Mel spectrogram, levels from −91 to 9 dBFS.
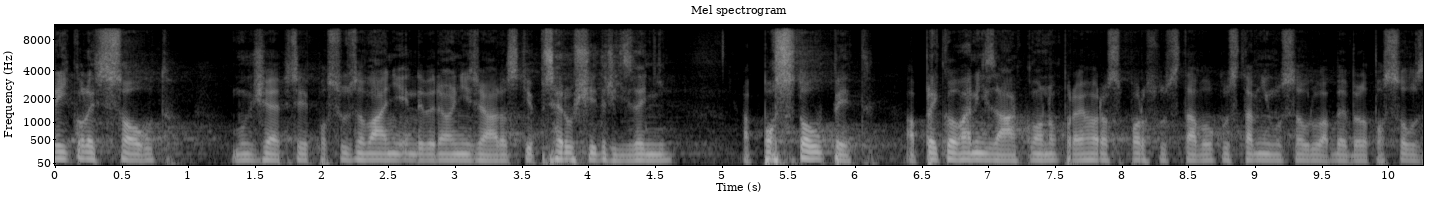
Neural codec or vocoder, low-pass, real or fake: vocoder, 22.05 kHz, 80 mel bands, WaveNeXt; 9.9 kHz; fake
